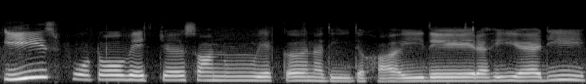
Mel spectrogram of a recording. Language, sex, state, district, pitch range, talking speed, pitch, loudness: Punjabi, male, Punjab, Kapurthala, 170-210 Hz, 110 wpm, 185 Hz, -16 LUFS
